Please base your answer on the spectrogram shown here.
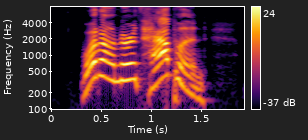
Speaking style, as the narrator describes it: Brent shouted

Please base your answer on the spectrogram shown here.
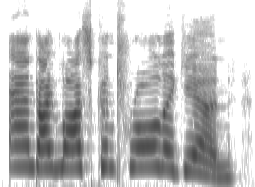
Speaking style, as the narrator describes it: Nimbus yelled

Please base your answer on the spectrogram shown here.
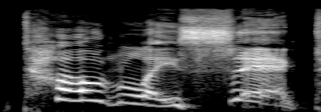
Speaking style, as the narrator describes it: Tyrone shouted back

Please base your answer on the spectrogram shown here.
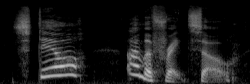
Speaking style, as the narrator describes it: Cirrus said with a sigh

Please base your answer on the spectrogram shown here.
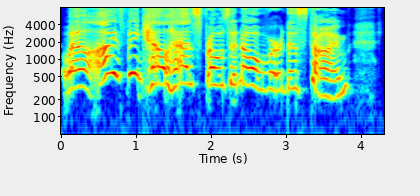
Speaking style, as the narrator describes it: chirped an older woman

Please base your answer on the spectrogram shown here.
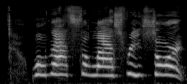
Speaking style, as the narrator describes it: Nimbus yelled

